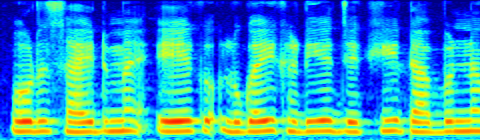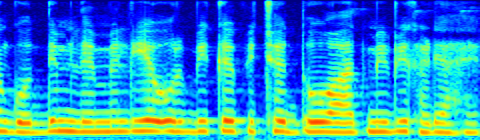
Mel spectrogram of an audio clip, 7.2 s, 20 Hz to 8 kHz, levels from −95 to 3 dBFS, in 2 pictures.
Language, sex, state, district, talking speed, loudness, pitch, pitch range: Marwari, female, Rajasthan, Nagaur, 175 wpm, -21 LUFS, 210 Hz, 205-220 Hz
